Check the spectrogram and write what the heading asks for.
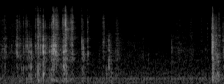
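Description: A small clear plastic parts bag crinkling and rustling as it is handled and opened, with a few short crinkles in the first second.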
